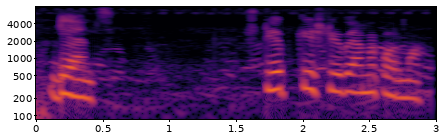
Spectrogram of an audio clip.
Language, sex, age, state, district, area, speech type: Odia, female, 18-30, Odisha, Balangir, urban, spontaneous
